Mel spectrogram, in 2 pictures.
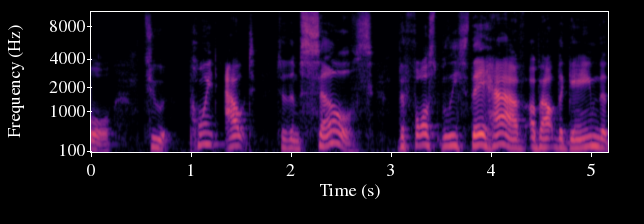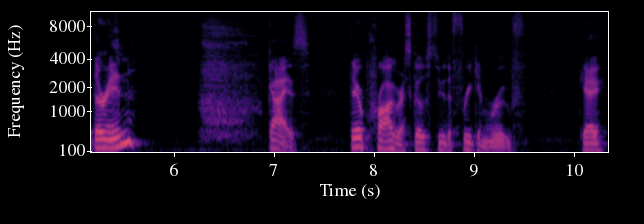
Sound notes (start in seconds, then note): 6.2 sighs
